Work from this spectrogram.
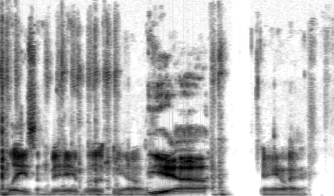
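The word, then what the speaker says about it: Lazenby: la or laen be I'm actually not isn't it is it lasen be I usually pronounce it lasen be but you know yeah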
